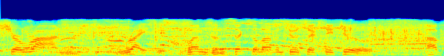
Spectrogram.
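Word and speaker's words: Sharone: in the middle here is sharon wright it's pronounced sharon wright clemson 611 262.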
